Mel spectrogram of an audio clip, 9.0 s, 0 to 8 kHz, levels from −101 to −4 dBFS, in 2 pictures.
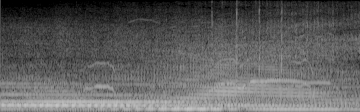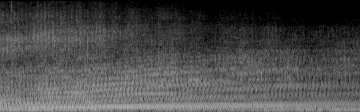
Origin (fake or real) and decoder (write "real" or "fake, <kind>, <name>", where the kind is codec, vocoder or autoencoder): real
